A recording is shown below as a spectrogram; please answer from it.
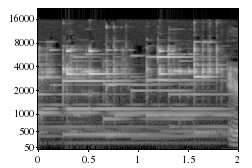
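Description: Koshi chime, a bamboo-cased wind chime with eight tuned metal rods, swung by hand so that its clapper strikes several rods. The notes ring on and overlap, with fresh strikes just after the start and again about a second and a half in.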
